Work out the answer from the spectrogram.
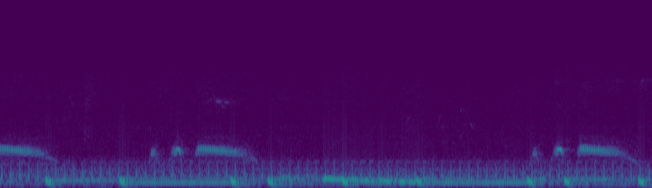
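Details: With rain and wind rumbling, a spotted dove gives a falling coo. Short notes and another long descending coo follow, and after a pause the same phrase returns near the end.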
